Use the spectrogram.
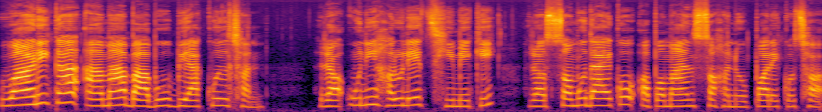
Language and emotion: Nepali, neutral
